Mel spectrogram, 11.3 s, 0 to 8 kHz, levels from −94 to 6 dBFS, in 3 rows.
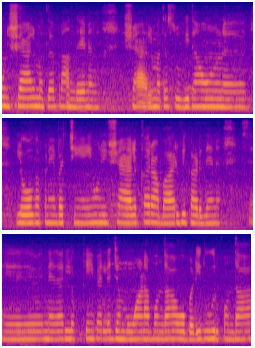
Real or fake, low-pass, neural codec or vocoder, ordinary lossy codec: real; 7.2 kHz; none; none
